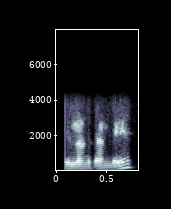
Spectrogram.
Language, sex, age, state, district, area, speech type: Telugu, male, 18-30, Andhra Pradesh, Eluru, rural, conversation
